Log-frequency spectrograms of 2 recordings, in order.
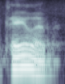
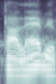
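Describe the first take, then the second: First: The name has a non-Portuguese pronunciation. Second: The name has a Portuguese pronunciation.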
